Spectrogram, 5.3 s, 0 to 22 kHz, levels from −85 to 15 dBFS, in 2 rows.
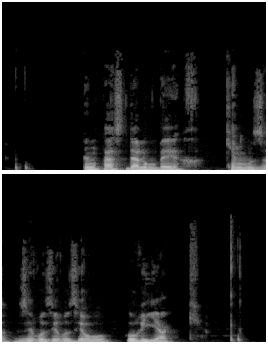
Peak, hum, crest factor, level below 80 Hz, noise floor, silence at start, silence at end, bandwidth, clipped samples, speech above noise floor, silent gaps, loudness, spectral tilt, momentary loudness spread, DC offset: -2 dBFS; none; 18 dB; -56 dBFS; -83 dBFS; 0.8 s; 0.25 s; 13.5 kHz; under 0.1%; 66 dB; none; -19 LUFS; -7.5 dB/octave; 16 LU; under 0.1%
